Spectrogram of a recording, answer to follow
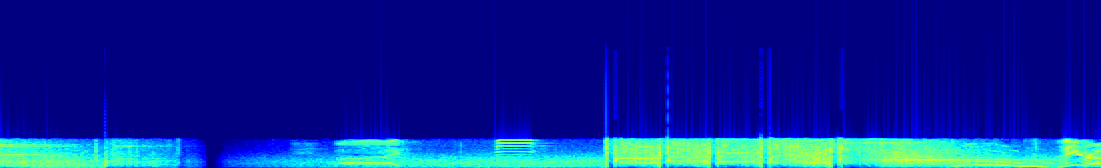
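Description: Two short buzzing beeps from a shot timer, then a rapid string of about six rifle shots at steel targets, roughly a third of a second apart, starting about four and a half seconds in. Before a sudden break about a second and a half in, there is a loud noisy stretch with a couple of shots.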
